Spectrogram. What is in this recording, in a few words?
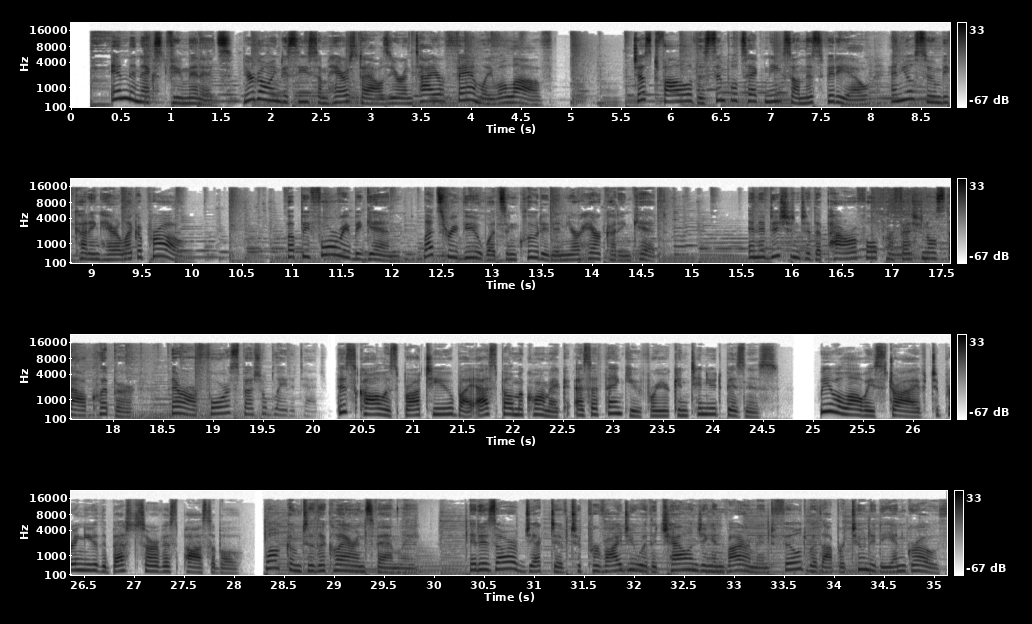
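English American female voice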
